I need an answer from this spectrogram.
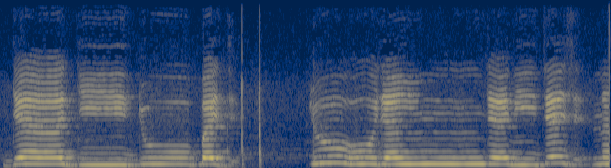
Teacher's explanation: huruf ja dilafalkan dengan menyentuhkan tengah lidah, ditempelkan dengan langit-langit atas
